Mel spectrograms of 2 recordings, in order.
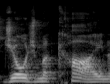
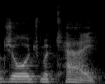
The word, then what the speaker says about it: George MacKay: It's George Mackay, not George McKay. Even though it's spelt McKay, it said Mackay.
